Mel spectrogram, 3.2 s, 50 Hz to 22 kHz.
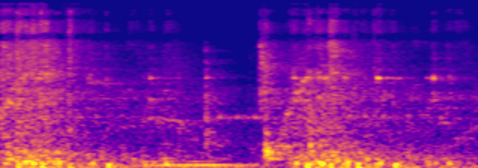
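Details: Cub Cadet SC-700H mower with Honda GCV190 engine and auto choke, unused for a while, fires on a single pull, dips briefly, then settles to a steady idle: a clean cold start.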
